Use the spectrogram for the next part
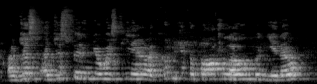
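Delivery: nervous stalling. Acted. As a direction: babble quickly to cover the fear. Mary stalling the creature nervously.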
